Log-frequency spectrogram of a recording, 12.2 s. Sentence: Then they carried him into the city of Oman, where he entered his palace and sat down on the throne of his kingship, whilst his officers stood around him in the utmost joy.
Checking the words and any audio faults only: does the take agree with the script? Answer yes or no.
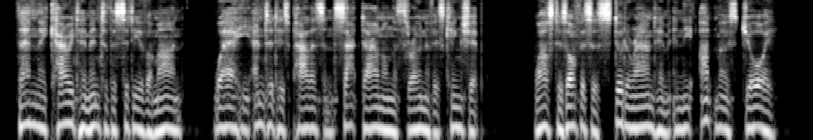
yes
